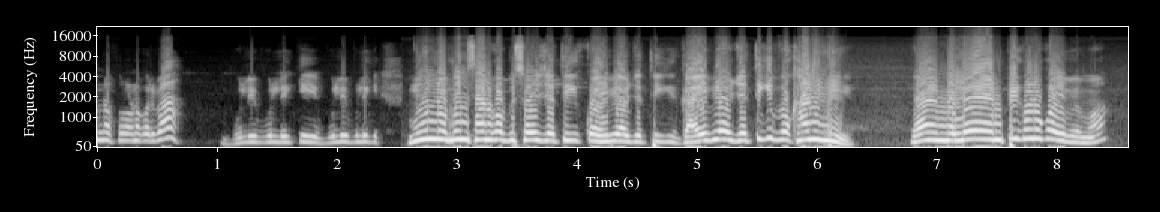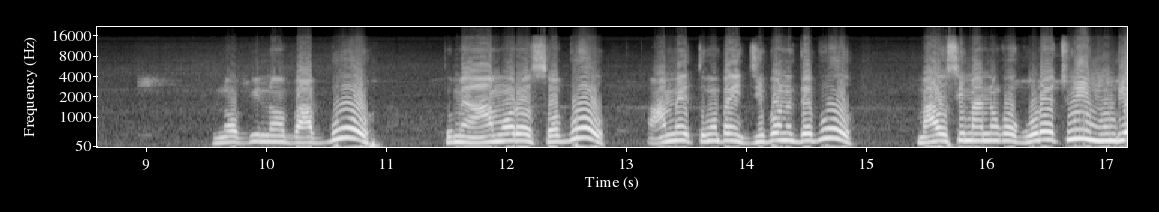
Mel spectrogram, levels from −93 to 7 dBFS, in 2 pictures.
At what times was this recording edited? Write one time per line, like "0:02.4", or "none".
0:02.4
